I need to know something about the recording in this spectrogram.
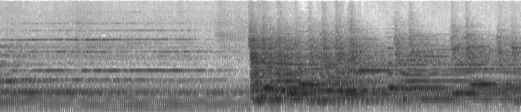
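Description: Violin and piano playing a modern classical piece live: held notes die away quietly, then about three seconds in both come in suddenly and loudly with a busy run of notes.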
